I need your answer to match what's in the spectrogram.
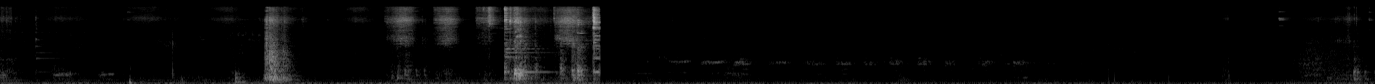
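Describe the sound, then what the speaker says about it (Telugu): Flattened rice (atukulu) dry roasting in a thick pan on a stove flame, giving bursts of scraping and rustling stirring for several seconds, then near silence with a faint sizzle and a brief stir at the end. "స్టవ్ లో ఫ్లేమ్లో పెట్టి అటుకులు వేసుకుని డ్రై రోస్ట్"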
